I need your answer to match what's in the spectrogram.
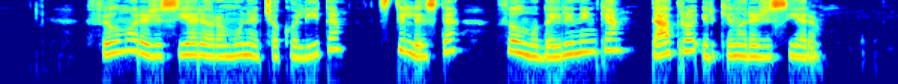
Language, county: Lithuanian, Vilnius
